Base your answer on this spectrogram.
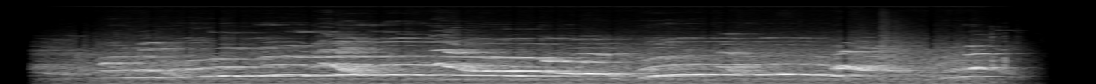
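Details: Several dingoes howl together for about six seconds in long, wavering, mid-pitched tones that overlap and slide up and down.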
